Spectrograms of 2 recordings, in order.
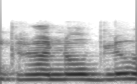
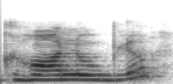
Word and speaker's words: Grenoble: So I told you that the first syllable is gr, second syllable is no, and the third is blur.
